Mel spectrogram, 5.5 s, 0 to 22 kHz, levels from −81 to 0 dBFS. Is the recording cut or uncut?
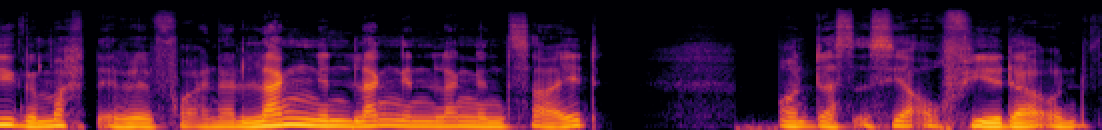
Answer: uncut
